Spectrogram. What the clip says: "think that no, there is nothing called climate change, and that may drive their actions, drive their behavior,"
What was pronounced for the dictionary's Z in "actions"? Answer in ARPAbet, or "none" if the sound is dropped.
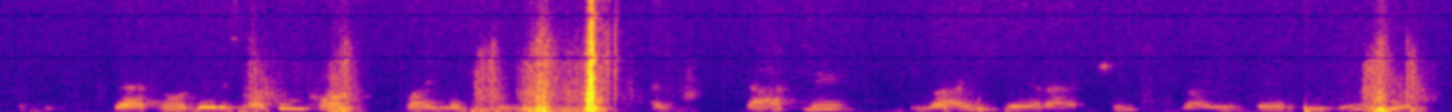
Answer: none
